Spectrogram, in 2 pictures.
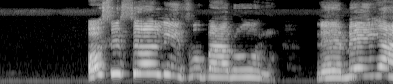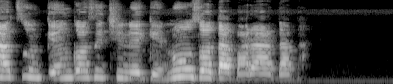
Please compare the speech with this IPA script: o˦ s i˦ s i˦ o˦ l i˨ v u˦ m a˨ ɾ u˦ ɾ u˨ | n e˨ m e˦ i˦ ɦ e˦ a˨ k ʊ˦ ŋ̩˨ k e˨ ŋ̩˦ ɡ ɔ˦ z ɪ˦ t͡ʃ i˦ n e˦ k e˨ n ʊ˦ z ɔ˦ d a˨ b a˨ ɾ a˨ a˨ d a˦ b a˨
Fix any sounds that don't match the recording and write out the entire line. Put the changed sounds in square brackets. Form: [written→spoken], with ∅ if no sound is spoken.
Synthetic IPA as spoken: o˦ s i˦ s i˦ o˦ l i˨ v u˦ [m→b] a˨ ɾ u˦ ɾ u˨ | n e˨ m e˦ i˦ ɦ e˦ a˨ [k→t] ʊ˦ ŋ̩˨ k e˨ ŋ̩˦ ɡ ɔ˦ z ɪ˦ t͡ʃ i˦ n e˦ k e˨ n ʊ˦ z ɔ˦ d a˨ b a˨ ɾ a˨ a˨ d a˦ b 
